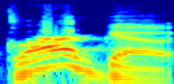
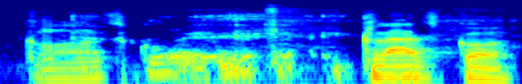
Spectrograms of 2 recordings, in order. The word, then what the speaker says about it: Glasgow: Glasgow, if you're in that area. Did I say it right? Yeah. Okay. Glasgow.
